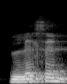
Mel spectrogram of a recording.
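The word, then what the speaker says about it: listen: लिसन टू मी। एल आई एस टी ई एन होता है। इसको लिसन प्रोनाउंस करते हैं। ओके? लिसन प्रोनाउंस करना चाहिए।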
